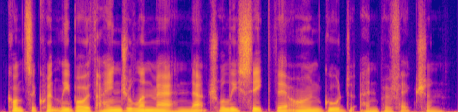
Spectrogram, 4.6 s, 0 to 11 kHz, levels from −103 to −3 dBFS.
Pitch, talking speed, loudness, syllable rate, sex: 115 Hz, 155 wpm, -18 LUFS, 4.9 syllables/s, male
